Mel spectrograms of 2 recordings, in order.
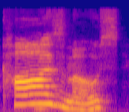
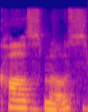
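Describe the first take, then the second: First: The O vowel is said with unrounded lips. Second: The O vowel is said with rounded lips. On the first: The speaker calls it wrong. "it's not cosmos" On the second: The speaker calls it right. "it's cosmos or cosmos"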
